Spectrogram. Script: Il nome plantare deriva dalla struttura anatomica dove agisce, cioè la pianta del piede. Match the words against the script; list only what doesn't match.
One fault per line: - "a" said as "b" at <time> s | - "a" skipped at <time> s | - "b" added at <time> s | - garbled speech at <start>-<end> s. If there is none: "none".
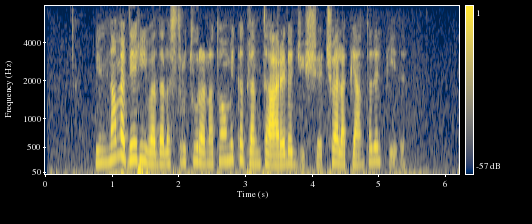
- "plantare" skipped at 1.2 s
- "dove" said as "plantare" at 3.0 s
